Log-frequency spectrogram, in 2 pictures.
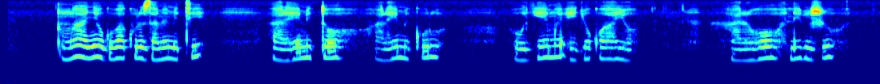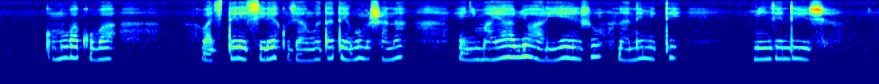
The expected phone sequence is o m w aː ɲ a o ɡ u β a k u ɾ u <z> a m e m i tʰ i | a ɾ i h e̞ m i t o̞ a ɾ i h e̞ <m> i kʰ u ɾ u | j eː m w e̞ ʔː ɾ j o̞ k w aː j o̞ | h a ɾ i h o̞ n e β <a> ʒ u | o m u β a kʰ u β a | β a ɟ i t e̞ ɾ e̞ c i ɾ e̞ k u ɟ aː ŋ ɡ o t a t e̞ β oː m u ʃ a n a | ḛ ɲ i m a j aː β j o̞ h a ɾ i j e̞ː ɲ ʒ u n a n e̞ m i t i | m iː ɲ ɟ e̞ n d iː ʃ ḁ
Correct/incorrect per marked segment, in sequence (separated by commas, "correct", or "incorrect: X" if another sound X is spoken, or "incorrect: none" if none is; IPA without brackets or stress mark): correct, correct, incorrect: i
